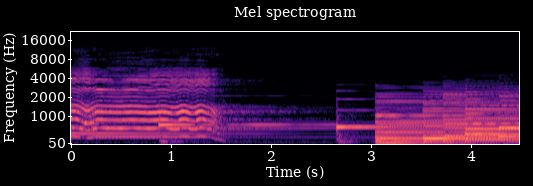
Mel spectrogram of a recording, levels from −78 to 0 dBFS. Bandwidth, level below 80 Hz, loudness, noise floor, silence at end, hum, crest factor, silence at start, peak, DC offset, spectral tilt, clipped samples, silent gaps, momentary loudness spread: 12.5 kHz; -42 dBFS; -26 LUFS; -49 dBFS; 0 s; none; 14 dB; 0 s; -12 dBFS; under 0.1%; -6.5 dB/octave; under 0.1%; none; 18 LU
